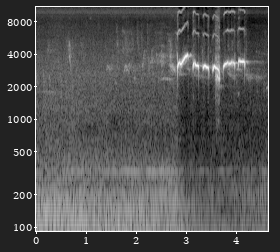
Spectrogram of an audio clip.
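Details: Orange-headed thrush song for training cage birds, from Singaraja, Bali: after low background noise, a bright series of five or six clear, level whistled notes delivered rapidly.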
